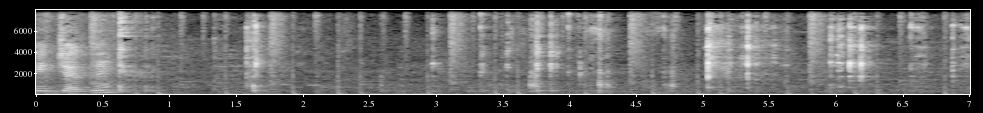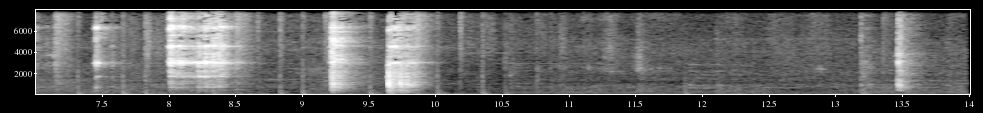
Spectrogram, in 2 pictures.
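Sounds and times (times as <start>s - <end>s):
glass bowl clinking against jar: 1.6s - 1.8s, 3.0s - 8.6s, 9.2s - 10.0s.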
